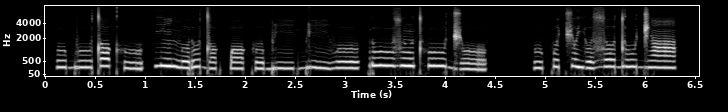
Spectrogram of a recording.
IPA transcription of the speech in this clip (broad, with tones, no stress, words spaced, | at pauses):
u˨buː˨tɔ˦kʰu˨ | jĩ˦ŋo˨ ɾu˦dɔ˨ k͡pɔ˨kʊ˨biː˨ ɡ͡biː˦˨βʊ˦ | ɾuː˦zũ˦tʰuː˦d͡ʒo˨ | u˨pʊ˦ t͡ʃʊ˦jʊ˨ zo˦duː˦d͡ʒã˦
